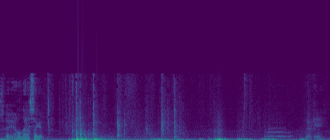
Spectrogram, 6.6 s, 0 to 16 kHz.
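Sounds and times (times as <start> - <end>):
speech: 0.1 - 1.6
cat meowing softly wanting to go outside: 5.3 - 5.9.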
